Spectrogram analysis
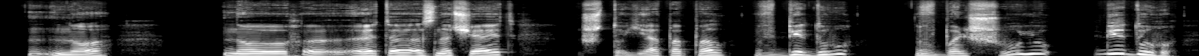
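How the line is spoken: Stammering. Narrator (Russian): заикаясь, сказал он

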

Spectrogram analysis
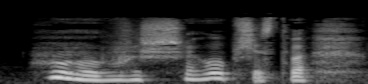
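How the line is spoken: Mutter. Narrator (Russian): пробормотала она

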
